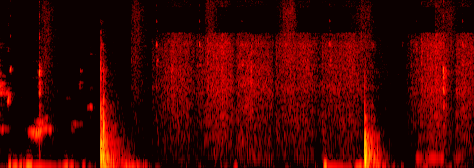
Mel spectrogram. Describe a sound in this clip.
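Wooden blocks thud softly as they are set down.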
